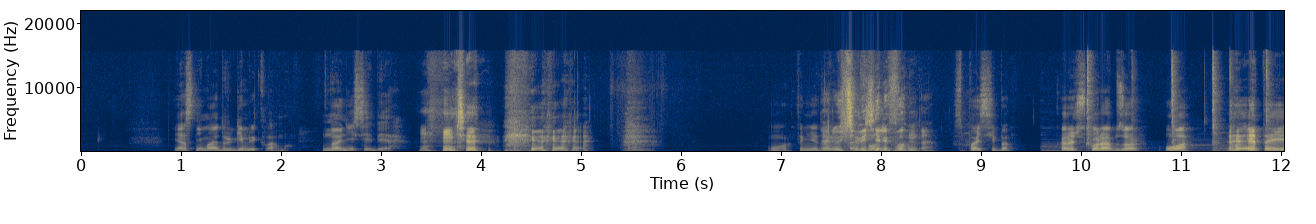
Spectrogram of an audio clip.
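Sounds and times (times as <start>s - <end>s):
man breathing out: 5.4s - 5.8s
man speaking: 6.9s - 11.0s.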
